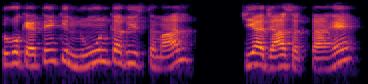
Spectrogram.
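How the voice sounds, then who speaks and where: A man's voice: sits high, lively intonation, moderate pace, fairly bright tone, highs cut off. A man teaching Arabic grammar in a recorded lecture, explaining patiently and drawing out sounds when he demonstrates them.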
